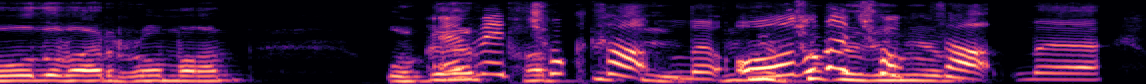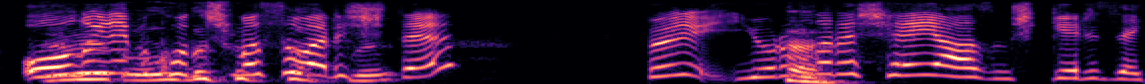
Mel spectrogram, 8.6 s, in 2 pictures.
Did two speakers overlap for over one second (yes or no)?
yes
